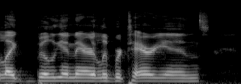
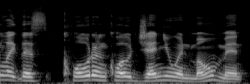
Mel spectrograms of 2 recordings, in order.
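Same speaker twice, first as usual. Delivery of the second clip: ordinary delivery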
